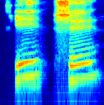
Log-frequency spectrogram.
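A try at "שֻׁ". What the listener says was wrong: Ini bukan segol, ini titiknya diagonal, bunyinya U.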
